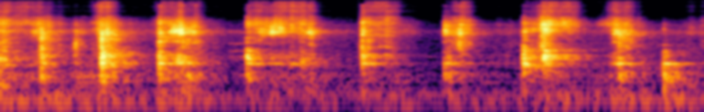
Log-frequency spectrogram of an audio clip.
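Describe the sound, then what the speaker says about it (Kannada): A spoon clacks and scrapes repeatedly against a bowl while spice mix is stirred, about a dozen short, fairly close knocks in an uneven rhythm with no voices. "ಇದನ್ನು ಫಸ್ಟ್ ಚೆನ್ನಾಗಿ ಮಿಕ್ಸ್ ಮಾಡ್ಕೊಳ್ಳಿ ಸ್ಪೂನ್ ಸಹಾಯದಿಂದ, ಈ ಥರ."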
